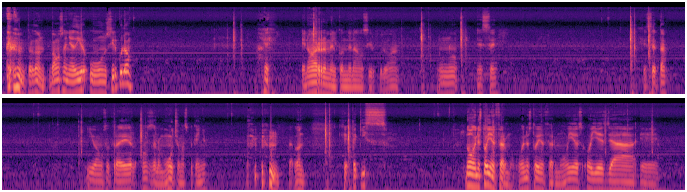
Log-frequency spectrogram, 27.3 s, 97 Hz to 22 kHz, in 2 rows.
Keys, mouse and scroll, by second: 2.6 click, 3.1-3.6 scroll down 1, 4.6 s, 6.2 Escape, 6.7-7.0 scroll down 1, 7.0-9.0 middle drag, 8.4 1, 9.2 s, 12.0 click, 12.6 g, 12.9 z, 14.3 click, 14.7-15.3 scroll up 1, 15.3 shift+scroll up 1, 15.3-16.4 shift+middle drag, 16.5 s, 18.2 click, 20.1 g, 20.6 x, 22.3 click, 22.6-24.5 middle drag, 25.9 shift+middle click, 26.4 shift+scroll up 1, 26.8-27.3 shift+middle drag.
